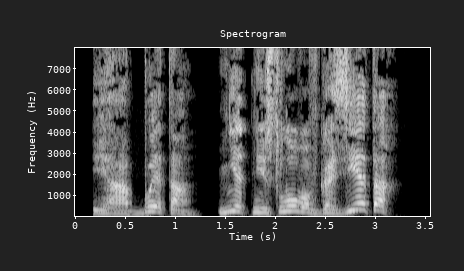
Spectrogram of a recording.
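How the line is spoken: Indignant exclamation. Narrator (Russian): негодующе воскликнул Джо

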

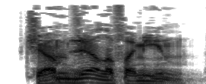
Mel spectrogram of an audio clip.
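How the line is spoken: Father's bark. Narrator (Russian): рявкнул отец

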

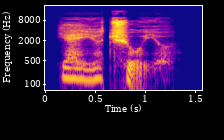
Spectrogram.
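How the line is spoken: Hissed through clenched teeth. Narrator (Russian): прошипела она сквозь стиснутые зубы

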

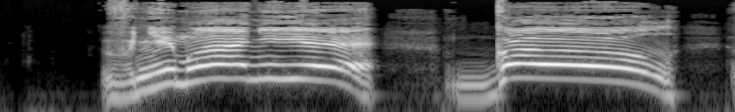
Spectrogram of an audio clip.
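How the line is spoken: Shouting. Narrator (Russian): выкрикнул противник Макса Паскаль

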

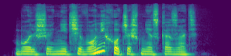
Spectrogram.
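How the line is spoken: Quiet question. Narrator (Russian): Тихо спросил Воронцов

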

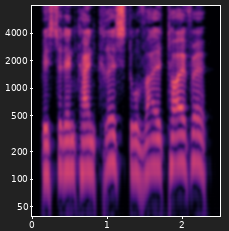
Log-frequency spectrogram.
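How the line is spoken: Old man calling from crowd. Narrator (German): ruft ein alter Mann aus der Menge

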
